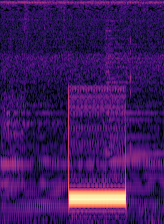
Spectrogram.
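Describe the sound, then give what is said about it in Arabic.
A telephone disconnect tone after a call is cut off: one steady, mid-pitched beep lasting just under half a second over a faint line hum. “الخط فصل أنا يعني مستاء جدا إنه انفصل الخط”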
